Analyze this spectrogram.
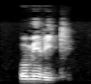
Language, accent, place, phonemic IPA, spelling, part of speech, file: French, France, Lyon, /ɔ.me.ʁik/, homérique, adjective, LL-Q150 (fra)-homérique.wav
- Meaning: of Homer; Homeric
